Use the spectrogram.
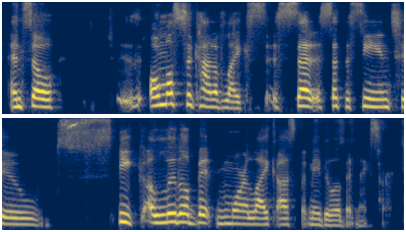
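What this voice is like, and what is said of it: Bronx New York accent. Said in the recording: “my obnoxious Bronx, New York accent”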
